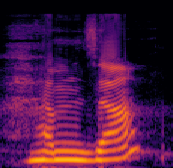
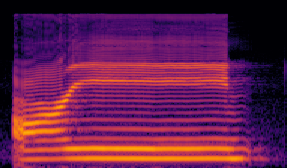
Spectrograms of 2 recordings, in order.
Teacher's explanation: حمزہ تھوڑی سختی کے ساتھ حمزہ، عین نرمی کے ساتھ عین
